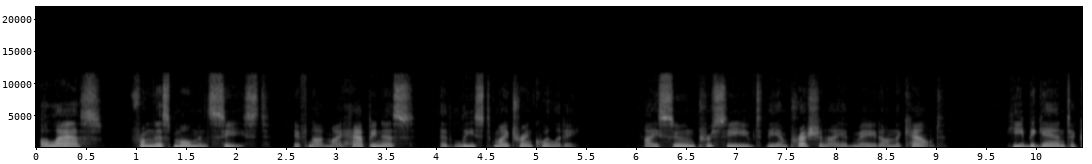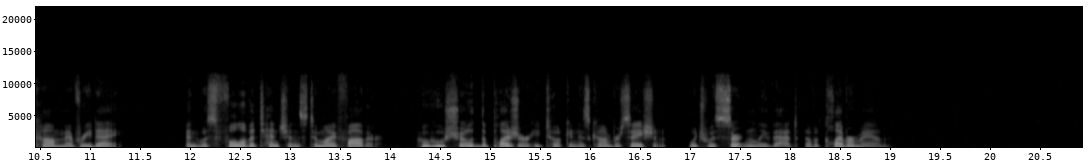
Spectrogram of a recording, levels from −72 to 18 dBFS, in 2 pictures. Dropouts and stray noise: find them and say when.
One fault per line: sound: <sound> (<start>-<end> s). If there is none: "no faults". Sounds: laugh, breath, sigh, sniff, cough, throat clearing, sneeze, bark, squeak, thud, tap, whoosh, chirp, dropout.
no faults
